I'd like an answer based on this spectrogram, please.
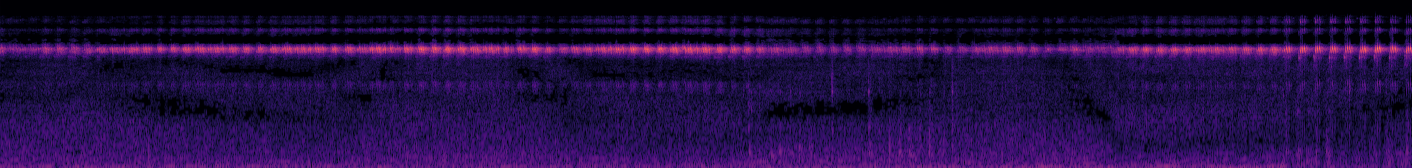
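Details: Steady high trilling of a cricket, rapid chirps pulsing without pause, rising and falling gently in volume across the recording, with faint soft rustling beneath.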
